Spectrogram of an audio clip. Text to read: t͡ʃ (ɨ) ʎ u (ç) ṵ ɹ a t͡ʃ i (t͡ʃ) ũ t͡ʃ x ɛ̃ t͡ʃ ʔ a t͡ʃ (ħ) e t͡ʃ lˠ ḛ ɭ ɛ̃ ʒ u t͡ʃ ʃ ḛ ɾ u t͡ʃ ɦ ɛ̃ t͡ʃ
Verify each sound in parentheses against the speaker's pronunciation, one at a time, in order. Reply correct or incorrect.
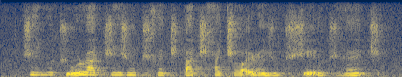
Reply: correct, incorrect, incorrect, correct

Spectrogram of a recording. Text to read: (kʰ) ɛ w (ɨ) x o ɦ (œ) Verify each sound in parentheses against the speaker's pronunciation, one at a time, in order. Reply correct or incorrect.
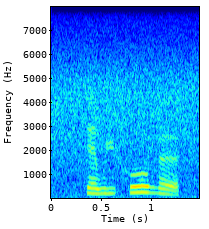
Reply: incorrect, incorrect, correct

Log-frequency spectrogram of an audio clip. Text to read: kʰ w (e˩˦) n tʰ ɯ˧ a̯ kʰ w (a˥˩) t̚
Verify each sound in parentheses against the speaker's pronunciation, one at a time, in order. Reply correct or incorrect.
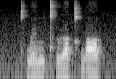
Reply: incorrect, incorrect

